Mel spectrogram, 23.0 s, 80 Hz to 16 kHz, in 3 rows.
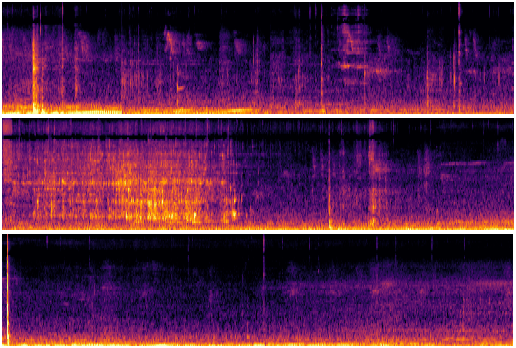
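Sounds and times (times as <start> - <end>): water pouring into metal pot: 7.7 - 11.8.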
